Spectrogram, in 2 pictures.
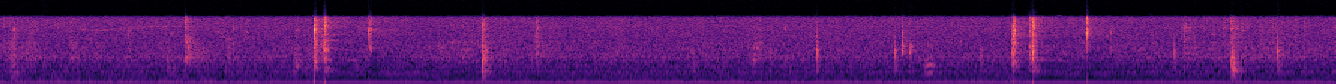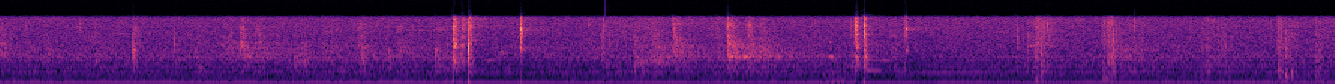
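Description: Staple gun snapping as it drives staples through chicken wire into a wooden frame: more than a dozen sharp snaps at irregular intervals, some in quick pairs.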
